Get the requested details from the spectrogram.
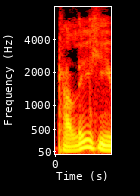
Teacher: pronounced stress on the second syllable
